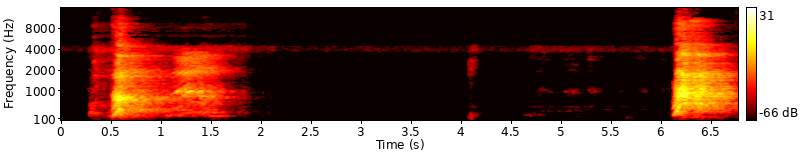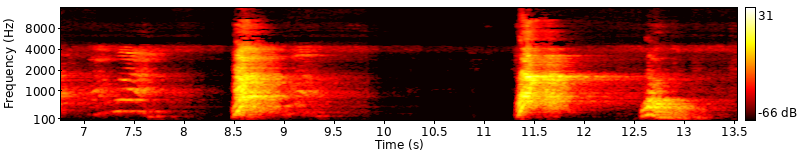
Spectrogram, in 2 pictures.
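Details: Pet dog indoors, waiting outside the washroom for its owner, gives four loud barks spaced several seconds apart, each trailing off into a lower, whining tail, in a quiet room.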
